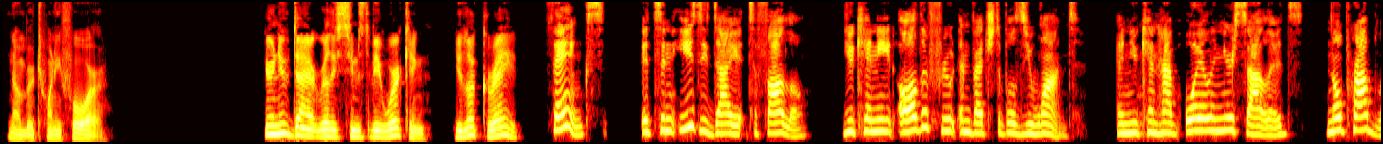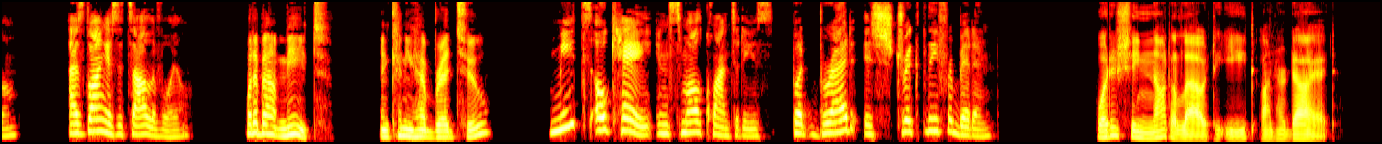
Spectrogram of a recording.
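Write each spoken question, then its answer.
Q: What is she not allowed to eat on her diet?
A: Bread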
